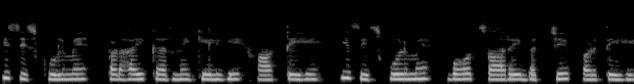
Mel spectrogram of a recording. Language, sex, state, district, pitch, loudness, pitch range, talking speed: Hindi, female, Bihar, Saran, 235 Hz, -24 LUFS, 230-245 Hz, 170 wpm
